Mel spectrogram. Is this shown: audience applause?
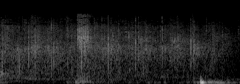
yes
